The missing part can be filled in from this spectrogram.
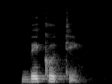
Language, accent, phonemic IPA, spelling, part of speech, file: French, France, /be.kɔ.te/, bécoter, verb, LL-Q150 (fra)-bécoter.wav
- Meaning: to kiss; besmooch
